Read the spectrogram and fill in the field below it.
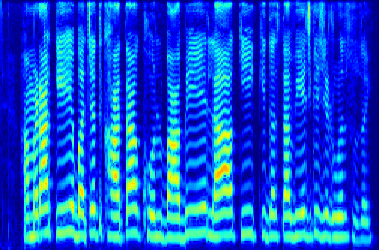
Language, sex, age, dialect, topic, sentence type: Magahi, female, 18-24, Western, banking, question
